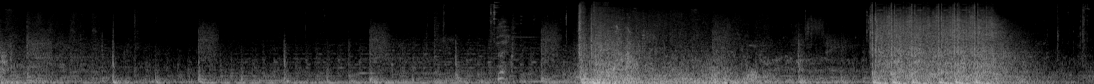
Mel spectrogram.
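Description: Grenade blasts in the video game Alan Wake 2 erupt as two loud broadband bursts, the second a sustained roar, over a busy backdrop of rapid gunfire-like crackle and bangs.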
